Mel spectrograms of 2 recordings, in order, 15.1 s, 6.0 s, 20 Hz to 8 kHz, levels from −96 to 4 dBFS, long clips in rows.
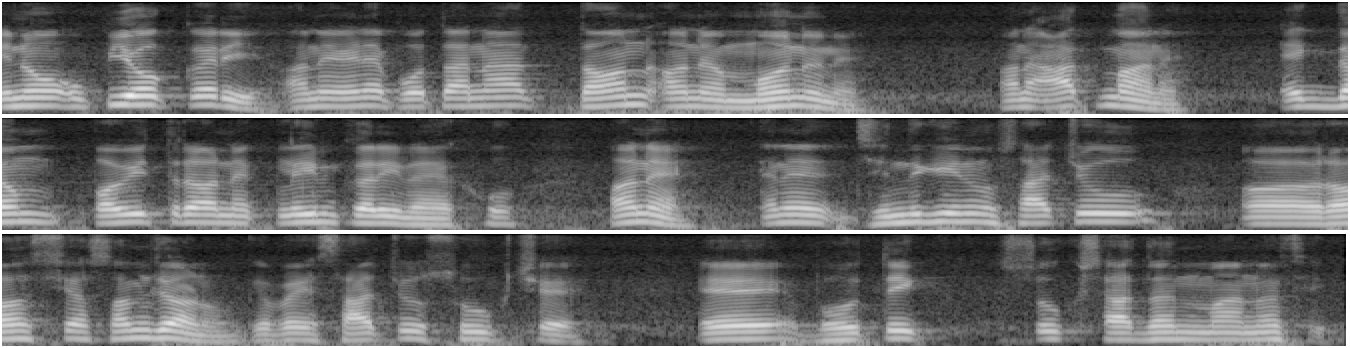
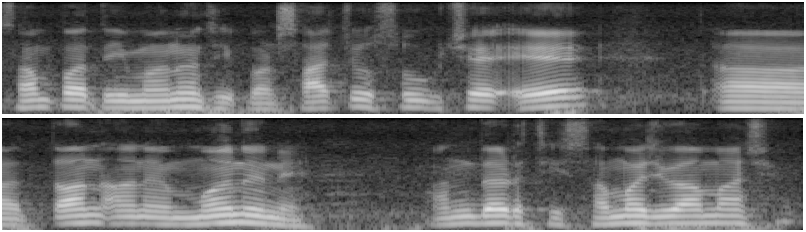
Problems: constant background noise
